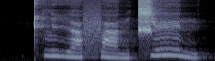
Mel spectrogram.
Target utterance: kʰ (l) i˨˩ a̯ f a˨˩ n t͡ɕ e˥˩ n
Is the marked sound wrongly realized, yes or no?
no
